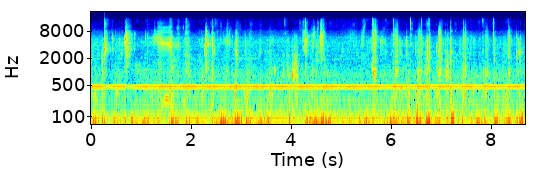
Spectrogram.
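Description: Close-miked chewing and biting of grilled skewered food, a potato slice among it, with many small wet mouth clicks, over a steady hum.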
